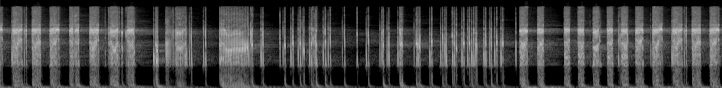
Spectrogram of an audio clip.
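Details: Lure call for edible-nest swiftlets, meant to draw birds to caves and farming houses: rapid high clicking chirps in regular bursts, a brief louder buzzy rasp near the middle, then the clicking resumes.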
